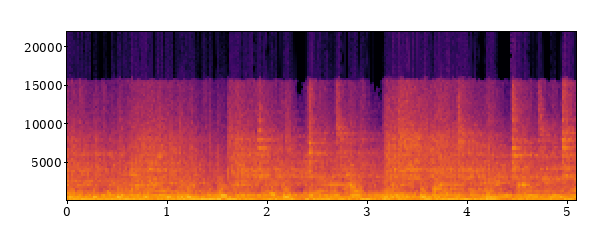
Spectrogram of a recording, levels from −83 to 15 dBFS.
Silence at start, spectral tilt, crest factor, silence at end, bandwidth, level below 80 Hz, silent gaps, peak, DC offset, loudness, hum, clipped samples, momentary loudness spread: 0 s; -4.5 dB/octave; 4 dB; 0 s; 16.5 kHz; -20 dBFS; none; 0 dBFS; under 0.1%; -3 LUFS; none; 4%; 2 LU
